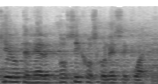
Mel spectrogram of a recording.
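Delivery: ordinary delivery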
